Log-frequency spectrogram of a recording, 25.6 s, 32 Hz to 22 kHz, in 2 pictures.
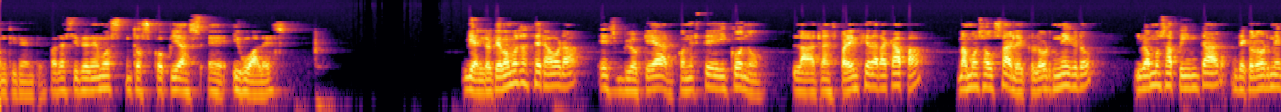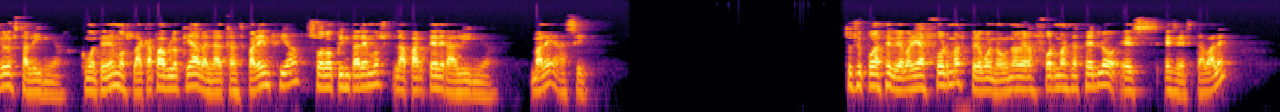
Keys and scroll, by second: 13.9 b.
